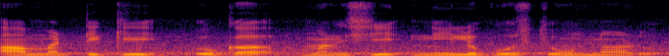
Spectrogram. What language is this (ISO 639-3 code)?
tel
